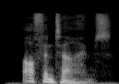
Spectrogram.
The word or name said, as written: oftentimes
